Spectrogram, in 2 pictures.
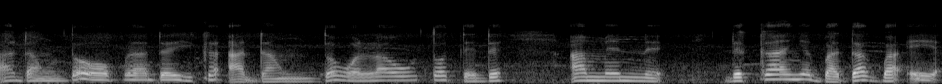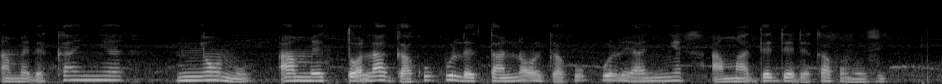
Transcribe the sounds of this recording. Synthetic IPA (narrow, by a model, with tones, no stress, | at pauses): a˨ɖa˨ŋũ˨d̪ɔ˦wɔ˨ɸɛ˦a˨ɖɛ˦ji˨kɛ˦ʔa˨ɖa˨ŋũ˨d̪ɔ˦wɔ˨la˦wo˦t̪ɔ˦t̪ɛ˨ɖɛ˦ | a˨mɛ̃˨nɛ̃˨ | ɖɛ˨ka˦ɲɛ̃˦ɡ͡ba˨d̪a˦ɡ͡ba˨ʔe˦jɛ˦ʔa˨mẽ˨ɖɛ˨ka˦ɲɛ̃˦ | ɲɔ̃˦nṵ̃˨ | a˨mɛ̃˨t̪ɔ̰˨la˦ɡa˨ku˦ku˦lɛ˨t̪a˨nã˦wɛ˨ɡa̰˨ku˦ku˦lɛ˨a˨ɲɛ̃˦ | a̰˨mã˨d̪ɛ˦d̪ɛ˦ɖɛ˨ka˦ɸɔ̰˨mɛ˨vi˦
